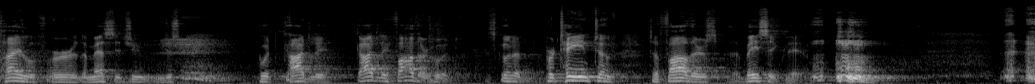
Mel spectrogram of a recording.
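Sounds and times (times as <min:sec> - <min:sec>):
speech: 0:00.0 - 0:08.9
man clearing throat with a short rough cough: 0:01.6 - 0:02.4, 0:08.1 - 0:09.0, 0:10.0 - 0:10.3.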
